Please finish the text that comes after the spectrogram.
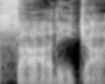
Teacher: the actual consonant, the sound in Chinese, Korean, and Japanese is neither R nor L as pronounced by English speakers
